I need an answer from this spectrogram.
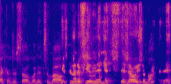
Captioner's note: laughing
